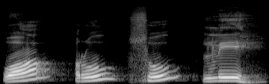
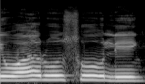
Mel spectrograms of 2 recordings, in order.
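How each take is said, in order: First: The word ends with a full final vowel. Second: The word ends without a final vowel.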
